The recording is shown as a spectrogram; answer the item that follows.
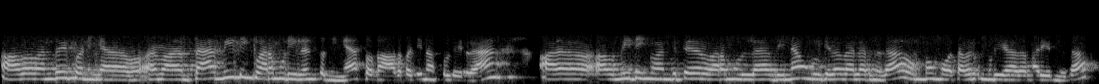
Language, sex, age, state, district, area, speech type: Tamil, female, 45-60, Tamil Nadu, Cuddalore, rural, conversation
